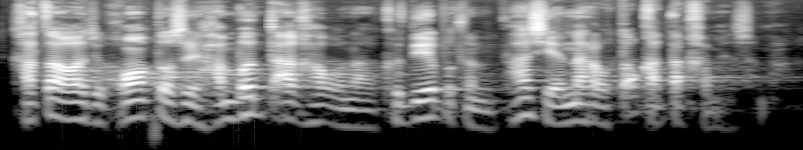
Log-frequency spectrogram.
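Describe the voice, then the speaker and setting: A pastor telling a sermon story and acting out both sides of the dialogue. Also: male voice, medium pitch, animated, racing. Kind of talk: sermon with acted-out anecdote. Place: church sanctuary. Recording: long church reverb.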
